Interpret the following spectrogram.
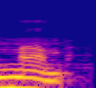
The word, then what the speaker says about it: MUIM: Messi's ultimate input manager mim-mim mum let's call it mum I think mum sounds nicer so let's pronounced mum spell and we but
